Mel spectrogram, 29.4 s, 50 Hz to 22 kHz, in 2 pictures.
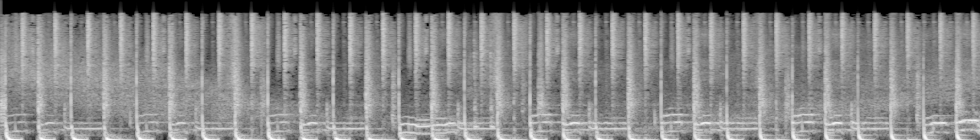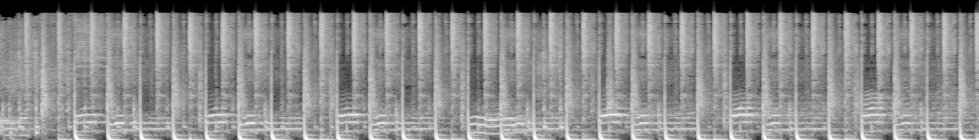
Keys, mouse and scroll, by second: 2.2-7.7 middle drag, 4.0 right click, 7.7 right click, 7.7-12.9 middle drag, 12.9 right click, 12.9-18.2 middle drag, 18.2 right click, 18.3-21.6 middle drag, 21.6 right click, 21.6-26.3 middle drag, 26.3 right click, 26.4 middle click, 27.0-29.0 middle drag, 29.2 shift+middle click.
